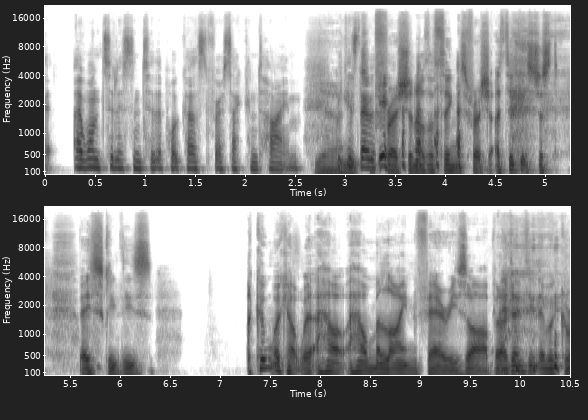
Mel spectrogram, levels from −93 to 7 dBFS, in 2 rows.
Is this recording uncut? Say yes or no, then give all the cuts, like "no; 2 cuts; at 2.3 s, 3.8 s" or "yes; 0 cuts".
no; 1 cut; at 3.3 s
